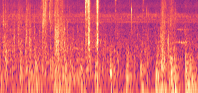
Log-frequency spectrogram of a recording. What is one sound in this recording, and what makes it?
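Wooden building pieces clack into place.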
